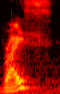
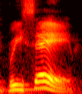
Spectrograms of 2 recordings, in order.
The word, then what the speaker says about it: Brise: Some people call it Brise. But I have it on good authority that the pronunciation is Brise.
